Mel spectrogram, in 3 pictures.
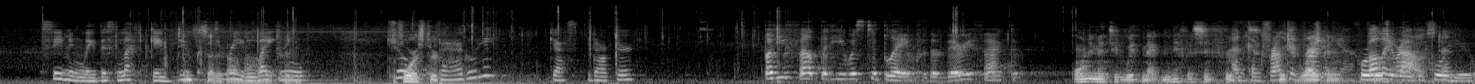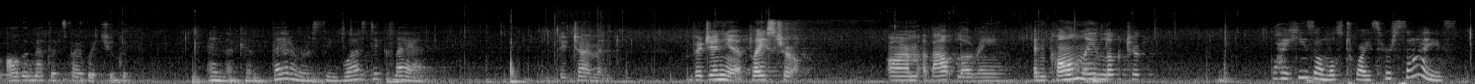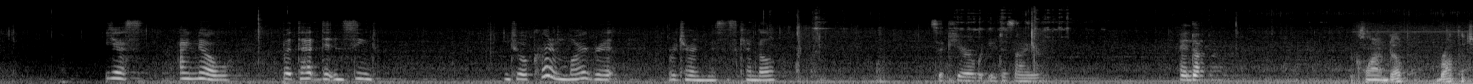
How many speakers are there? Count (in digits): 8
